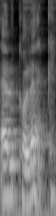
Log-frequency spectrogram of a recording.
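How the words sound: It is said with a Canadian French accent. "while a French-Canadian might say"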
